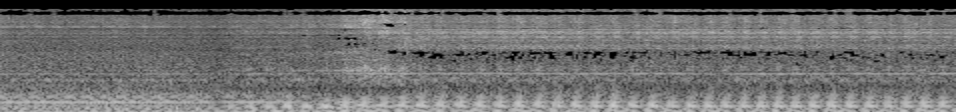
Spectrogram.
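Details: Quieted diesel generator and old variable-RPM inverter generator in a bus RV conversion, both loaded: steady drones, one rising in pitch and loudness as load comes on then holding; inverter ramps RPM and fuel, diesel barely changes; both normal.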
